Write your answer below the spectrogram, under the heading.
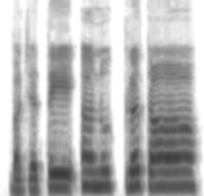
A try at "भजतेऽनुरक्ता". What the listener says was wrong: Okay, but you can say it together instead of saying that explicitly. You just say it as one word if possible. Bhajatenurakta.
